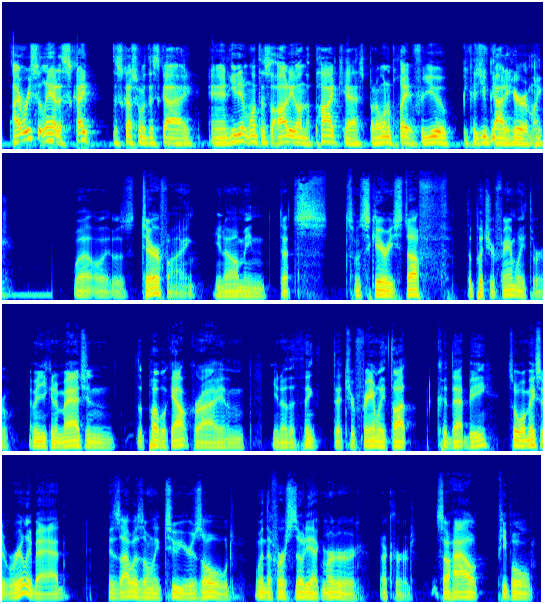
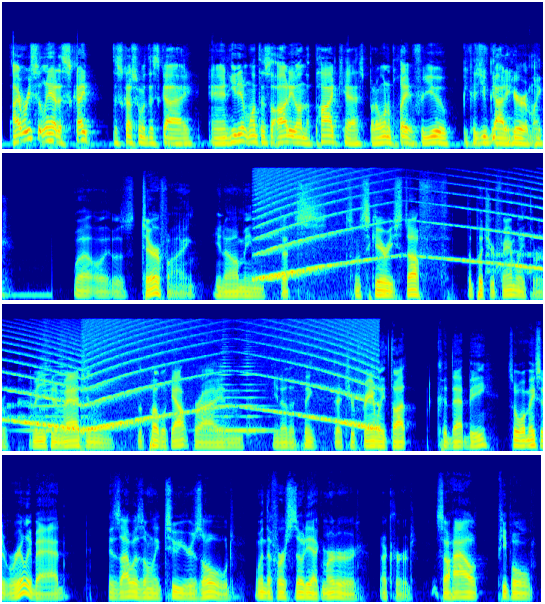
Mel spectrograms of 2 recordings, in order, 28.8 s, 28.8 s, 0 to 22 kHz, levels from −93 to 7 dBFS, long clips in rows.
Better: first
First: none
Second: siren; loud; from 11 to 19 s; peak 2 dB above the speech

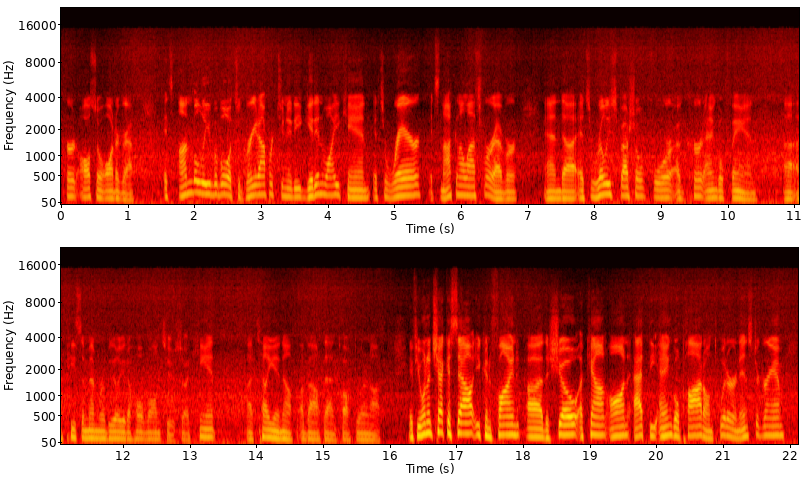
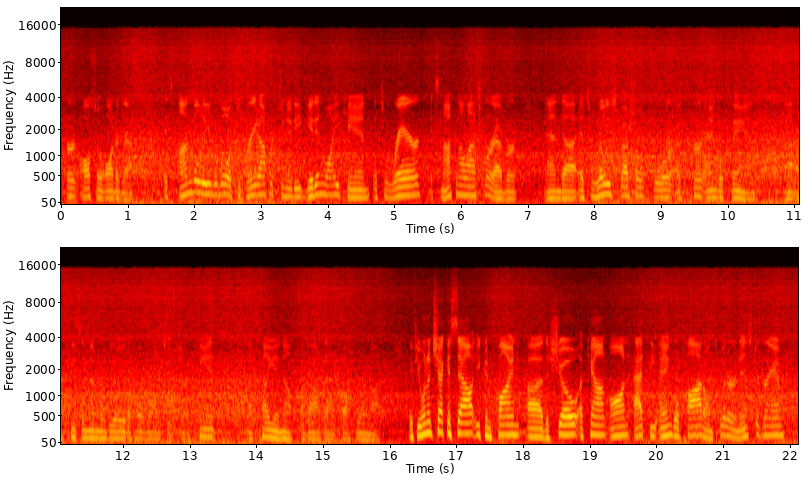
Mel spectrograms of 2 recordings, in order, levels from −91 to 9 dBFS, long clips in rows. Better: first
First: wind noise on the microphone; occasional gusts; 15 dB below the speech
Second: wind noise on the microphone; heavy; 5 dB below the speech

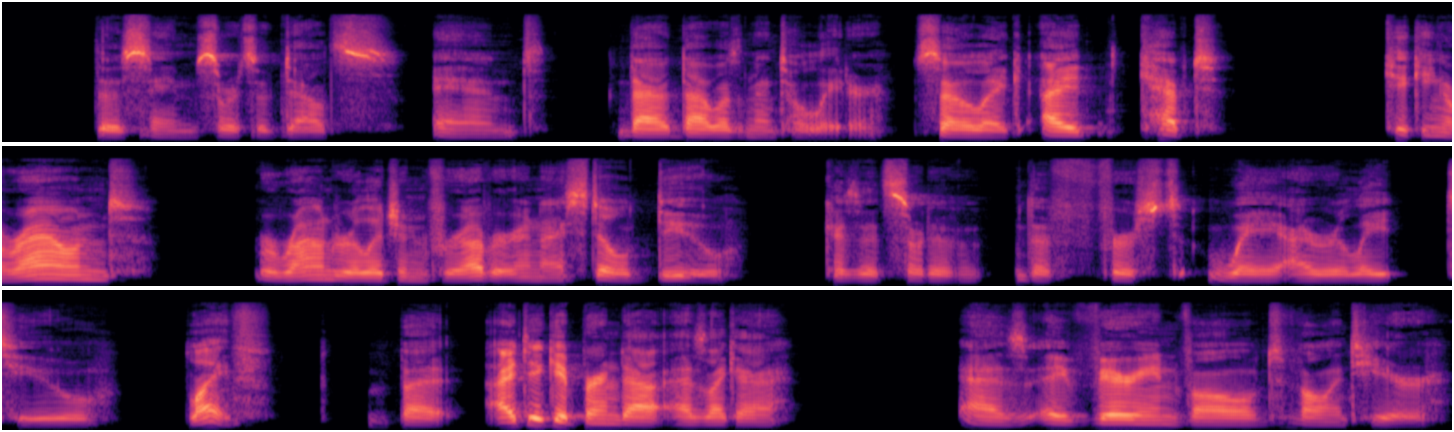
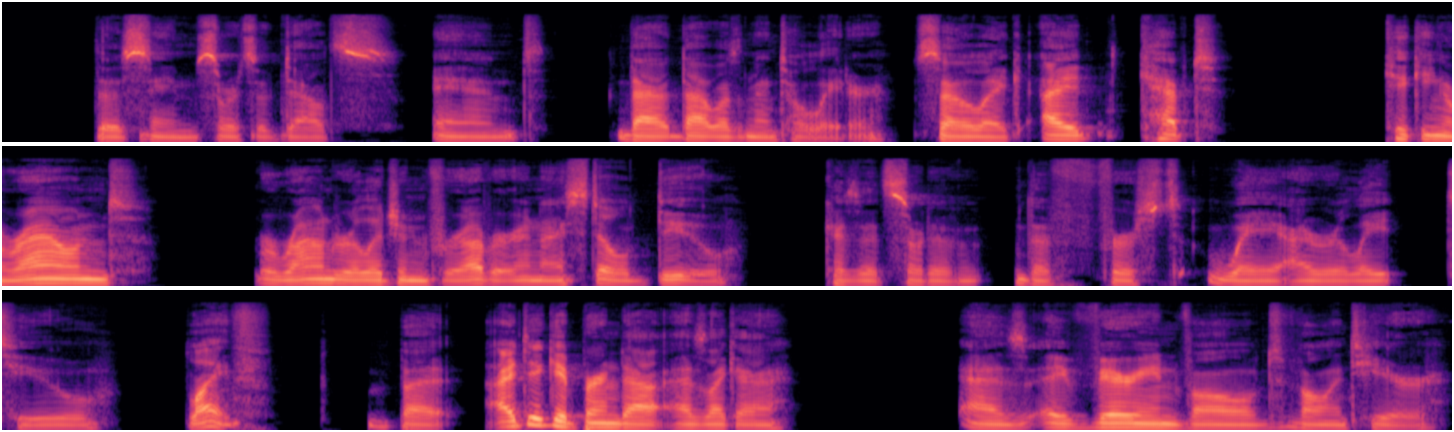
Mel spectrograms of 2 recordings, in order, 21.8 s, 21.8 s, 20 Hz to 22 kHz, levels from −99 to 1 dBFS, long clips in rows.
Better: second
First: thin; very; fading below 350 Hz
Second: none

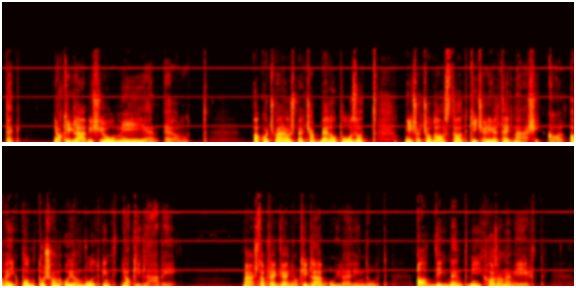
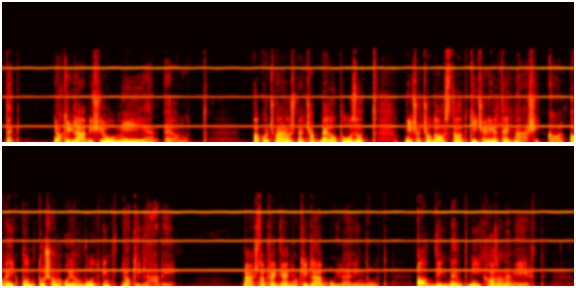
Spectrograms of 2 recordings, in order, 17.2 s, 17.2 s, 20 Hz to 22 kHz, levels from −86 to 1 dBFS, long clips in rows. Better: first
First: high-pitched whine; faint; throughout; 2.5 kHz, 25 dB below the speech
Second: high-pitched whine; loud; throughout; 2.5 kHz, 5 dB below the speech

